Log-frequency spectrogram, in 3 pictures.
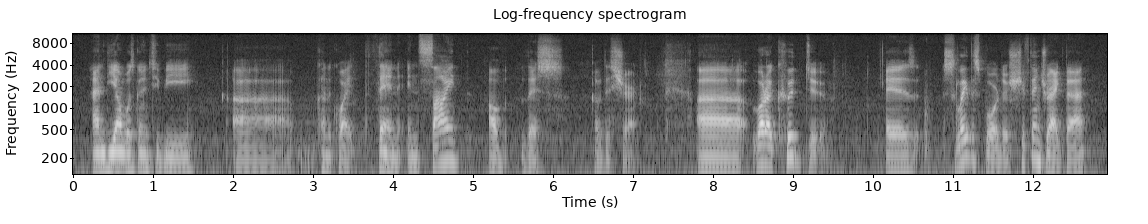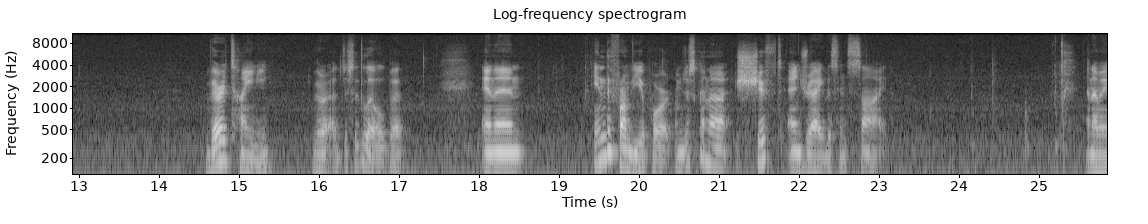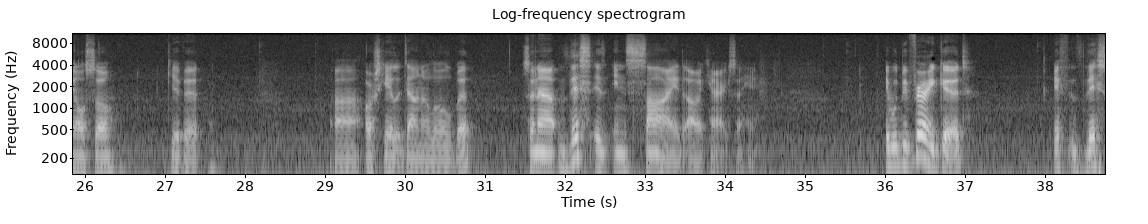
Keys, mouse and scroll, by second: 0.5 click, 3.7 middle click, 8.3-8.8 scroll up 1, 8.8 alt+middle click, 12.1-16.8 shift+drag, 18.1 f, 19.2 F3, 19.6 middle click, 19.8-20.1 scroll up 1, 20.5 middle click, 21.9-23.5 shift+drag, 25.8 shift+r, 26.3-28.4 drag, 28.4 w, 29.1-35.8 drag, 35.8 e, 36.6 click.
